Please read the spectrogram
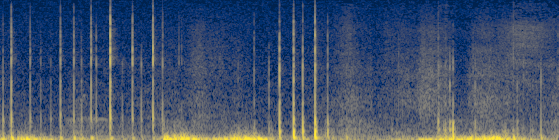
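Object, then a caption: Eyeglasses. A pair of reading glasses is tapped repeatedly with light, quick clicks. The taps are sharp and short, set over a low rumbling murmur. Bursts of taps come in the first second and a half and again around three seconds, and a softer brushing noise follows near the end.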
